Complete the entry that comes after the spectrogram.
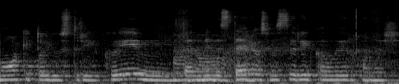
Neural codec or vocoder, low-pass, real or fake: vocoder, 44.1 kHz, 128 mel bands every 512 samples, BigVGAN v2; 14.4 kHz; fake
